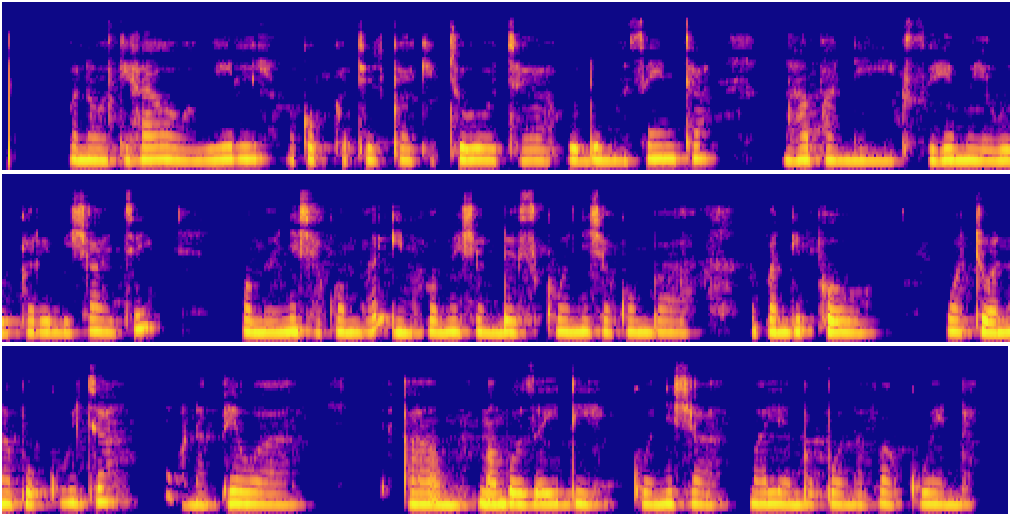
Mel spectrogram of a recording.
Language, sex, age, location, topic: Swahili, female, 18-24, Kisumu, government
